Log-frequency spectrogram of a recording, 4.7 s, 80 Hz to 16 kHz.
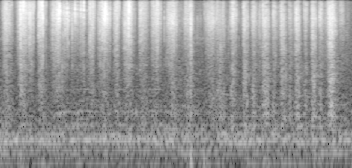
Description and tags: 20060614.cheek.scratching
sound made scratching my (hairy) cheeks. Sennheiser ME66 >Shure FP24 > iRiver H120 (rockbox)/ rascándome mi peluda cara
beard, body, face, hair, scratching, unprocessed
